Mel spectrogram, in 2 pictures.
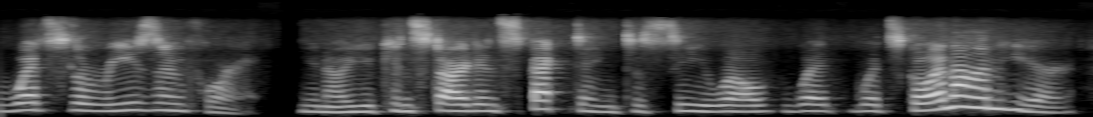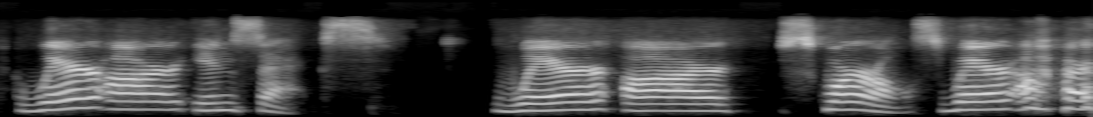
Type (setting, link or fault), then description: link, video call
